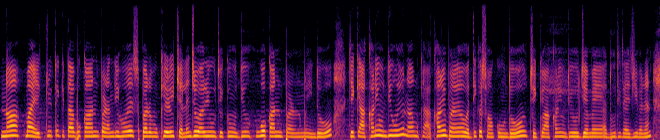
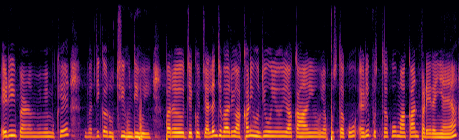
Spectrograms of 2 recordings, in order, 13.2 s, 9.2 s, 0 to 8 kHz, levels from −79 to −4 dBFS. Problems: constant background noise, echo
